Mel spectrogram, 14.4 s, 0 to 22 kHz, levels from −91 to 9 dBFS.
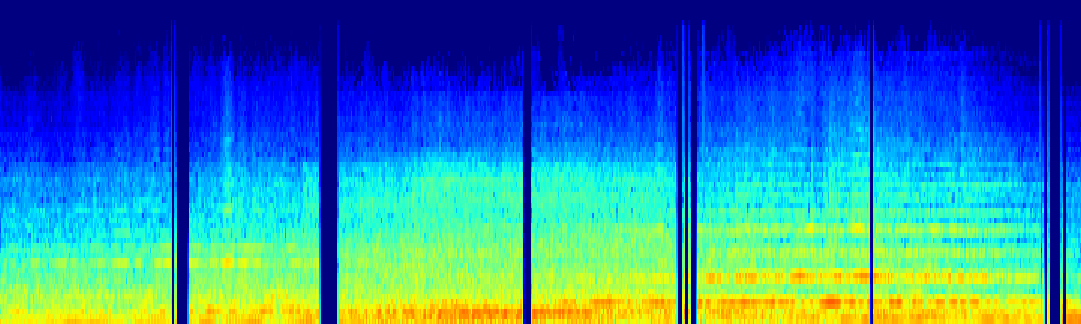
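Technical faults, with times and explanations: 2.28–2.52 s, 4.25–4.52 s, 6.97–7.10 s, 9.01–9.40 s, 11.59–11.65 s, 13.86–14.23 s: Bluetooth dropout. Audio packets likely failed to reach the headphones in time and were discarded, so the output falls silent, then resumes further on as though playback had continued. Each hole removes between about 46 ms and 279 ms of sound. At 2.28, 9.01 and 13.86 s the loss is scattered as several short gaps, the longest about 163 ms at 2.28 and 13.86 s and about 93 ms at 9.01 s.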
